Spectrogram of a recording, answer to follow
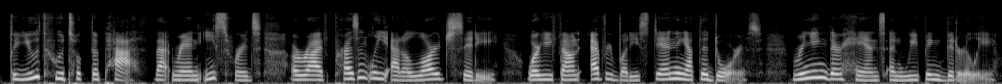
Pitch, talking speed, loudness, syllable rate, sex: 225 Hz, 175 wpm, -19 LUFS, 5.3 syllables/s, female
